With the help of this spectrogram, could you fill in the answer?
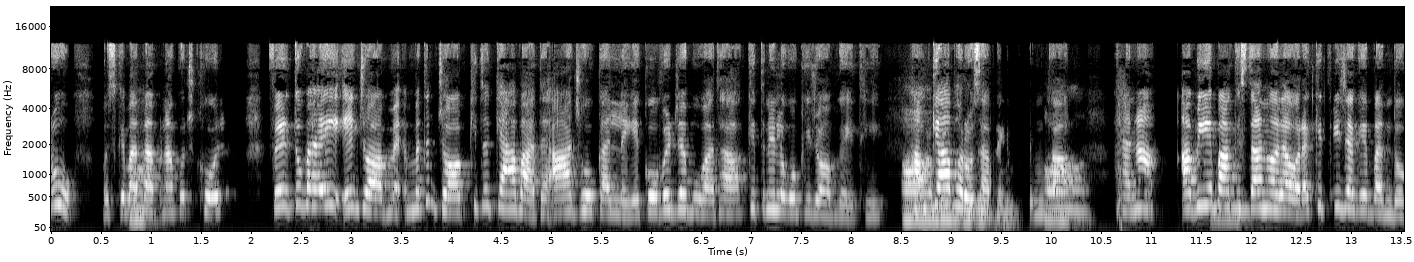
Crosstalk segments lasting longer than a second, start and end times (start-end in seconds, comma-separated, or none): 8.5-10.1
